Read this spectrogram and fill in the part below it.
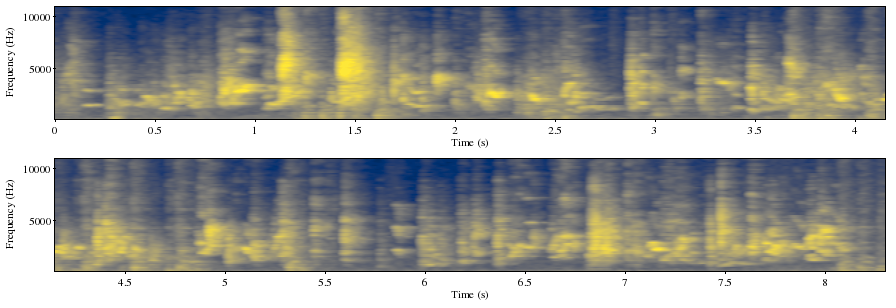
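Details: Budgerigars chirping in a dense, continuous stream of high, scratchy warbles and short squeaks, overlapping and irregular, with no other clear sounds.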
